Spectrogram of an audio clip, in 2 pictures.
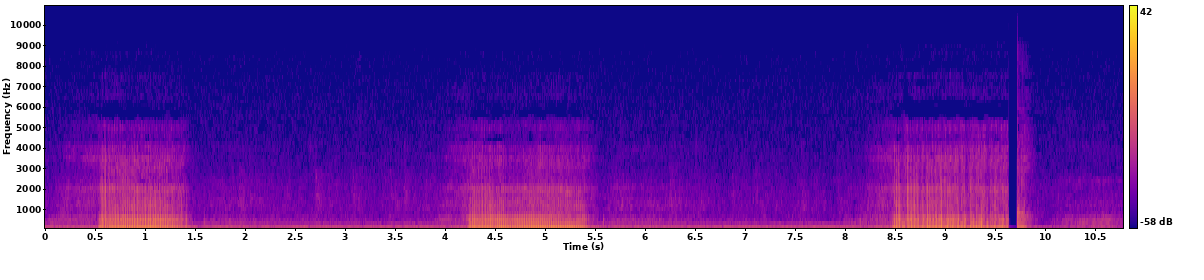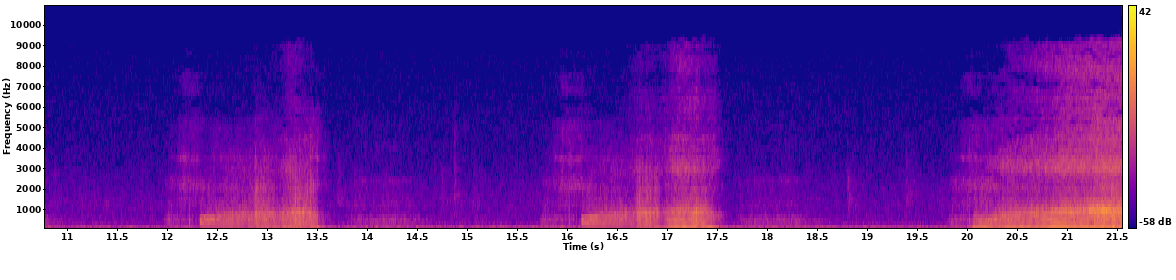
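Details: Nightly sleep snoring recorded with a snoring-tracking app: loud, rumbling snores repeating about every four seconds in a quiet room, roughly 15 breaths a minute.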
